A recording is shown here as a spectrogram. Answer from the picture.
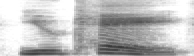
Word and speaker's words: UK: okay but it's not UK okay it's the opposite it's UK because you always put the emphasis on the final letter okay okay okay so UK UK UK what about how would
